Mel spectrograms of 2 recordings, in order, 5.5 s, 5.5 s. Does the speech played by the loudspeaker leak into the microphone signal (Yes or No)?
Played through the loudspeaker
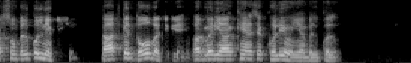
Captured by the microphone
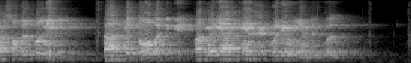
Yes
